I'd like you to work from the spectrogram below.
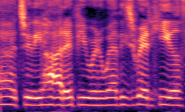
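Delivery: low, soft, lazy-tongued coaxing voice. Quoting a guy the speaker used to meet, imitating a soft, lazy voice. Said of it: "With a very soft, lazy tongue".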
